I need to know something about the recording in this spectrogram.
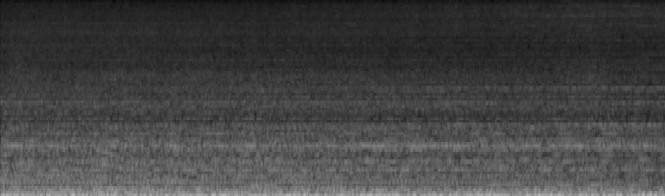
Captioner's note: mechanical lift continues whirring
